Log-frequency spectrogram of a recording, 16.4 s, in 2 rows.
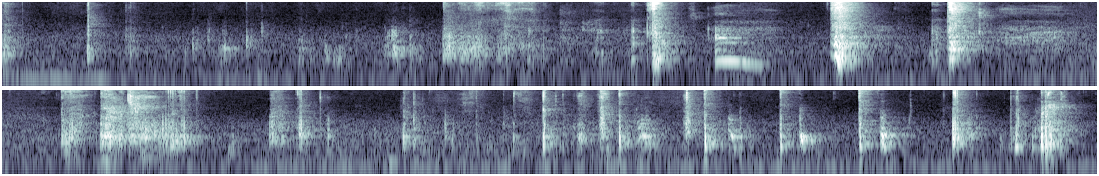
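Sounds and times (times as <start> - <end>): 
married woman making oral sex sucking sounds: 2.9 - 5.4, 6.2 - 7.5, 8.5 - 16.4.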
